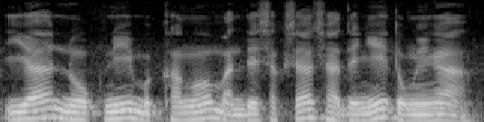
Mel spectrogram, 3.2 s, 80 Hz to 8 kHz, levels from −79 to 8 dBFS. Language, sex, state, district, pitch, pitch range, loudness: Garo, male, Meghalaya, West Garo Hills, 120 Hz, 110-140 Hz, -13 LUFS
